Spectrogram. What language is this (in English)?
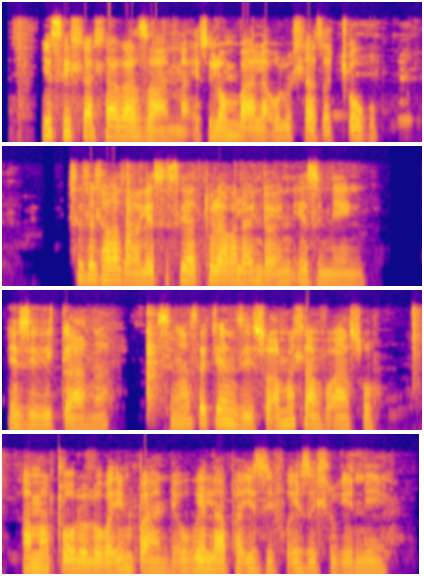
North Ndebele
